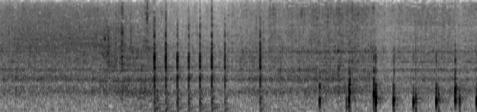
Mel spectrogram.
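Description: Chicken thigh pieces, onion and ginger frying in oil in a stainless steel pan with a steady sizzle. Sharp pops start about two seconds in, a quick cluster and then single pops spaced out, as uncooked rice goes into the hot oil.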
